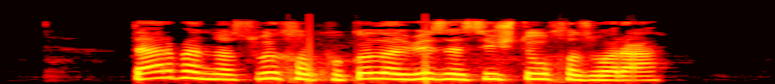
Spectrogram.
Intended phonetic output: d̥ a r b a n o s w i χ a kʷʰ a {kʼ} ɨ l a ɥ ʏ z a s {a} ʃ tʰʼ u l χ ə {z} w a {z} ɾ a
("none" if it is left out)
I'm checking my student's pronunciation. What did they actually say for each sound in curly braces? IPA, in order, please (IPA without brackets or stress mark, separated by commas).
kʼ, i, z, none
